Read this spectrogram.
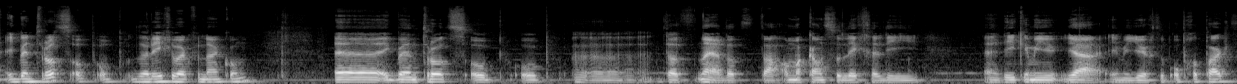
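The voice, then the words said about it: Twente regional Dutch accent. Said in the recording (Dutch): “Het accent. Dat is iets waar nog steeds niet vanaf komt.”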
